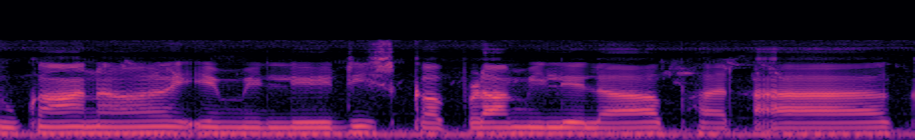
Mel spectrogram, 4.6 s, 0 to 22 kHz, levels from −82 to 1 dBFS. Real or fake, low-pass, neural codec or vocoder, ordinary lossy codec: real; none; none; none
